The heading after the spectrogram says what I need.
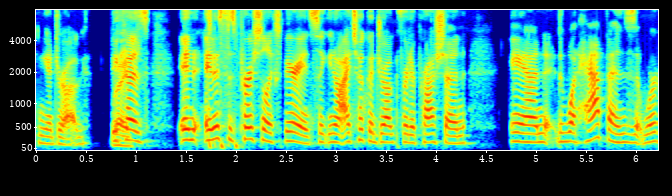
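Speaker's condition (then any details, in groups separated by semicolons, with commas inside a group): No condition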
